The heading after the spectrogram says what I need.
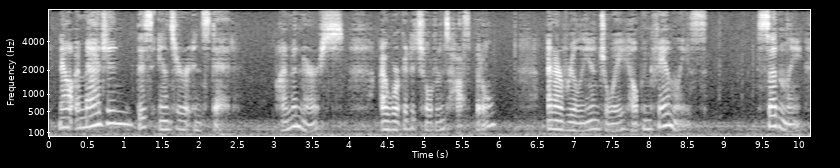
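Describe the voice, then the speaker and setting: A woman teaching an English lesson in a friendly scripted style, lively and dropping now and then to soft whispered asides. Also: lowish voice, recorded from a distance, a little hiss or hum, poor audio.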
